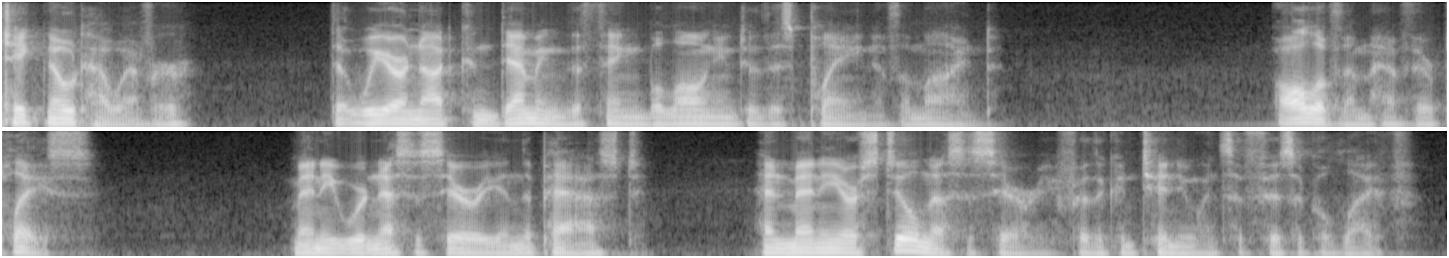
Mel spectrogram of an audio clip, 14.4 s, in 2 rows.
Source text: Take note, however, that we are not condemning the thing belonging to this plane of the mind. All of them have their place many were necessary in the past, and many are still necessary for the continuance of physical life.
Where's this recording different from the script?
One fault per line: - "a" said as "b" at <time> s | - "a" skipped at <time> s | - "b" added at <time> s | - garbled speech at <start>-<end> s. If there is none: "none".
none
